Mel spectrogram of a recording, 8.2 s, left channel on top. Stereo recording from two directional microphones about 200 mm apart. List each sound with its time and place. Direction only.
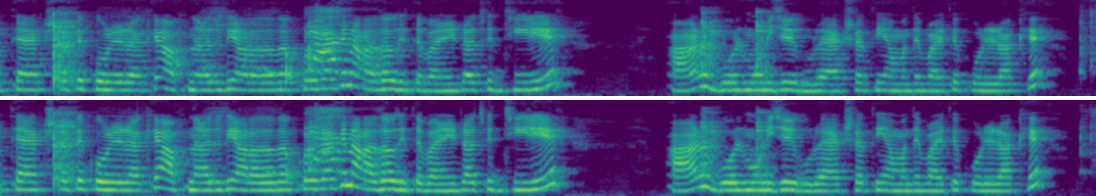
0.1 s a woman's voice: 45° right (ahead or behind)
